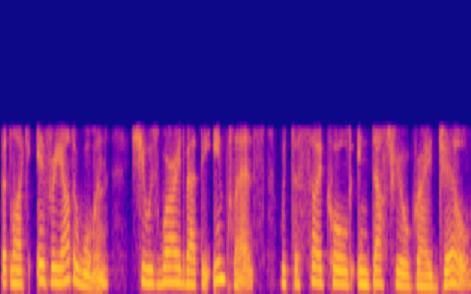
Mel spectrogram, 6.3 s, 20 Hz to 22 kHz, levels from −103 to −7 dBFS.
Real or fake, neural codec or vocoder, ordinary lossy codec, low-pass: fake; vocoder, 22.05 kHz, 80 mel bands, Vocos; Opus, 64 kbps; 3.6 kHz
